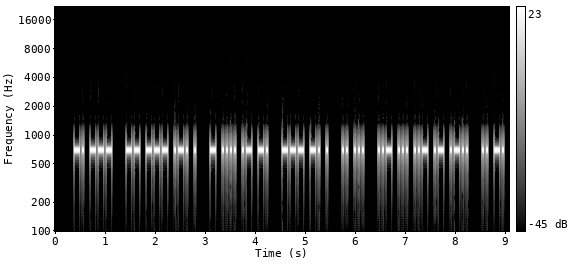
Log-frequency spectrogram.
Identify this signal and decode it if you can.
Morse code, heard as a keyed tone, about 32 wpm, 700 Hz. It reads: NO MORE THAN ONE IS USUAL IN
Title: Sentences from Top 1000 Words - Review Part 2 - 30wpm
